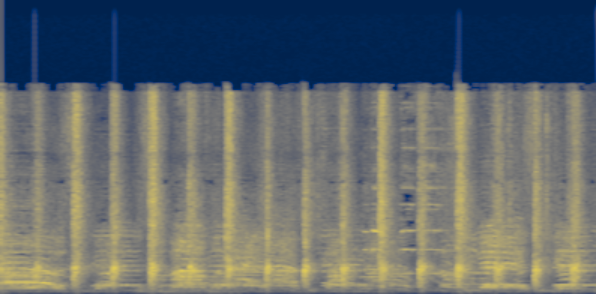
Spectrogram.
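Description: A group of young women sings together loudly.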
